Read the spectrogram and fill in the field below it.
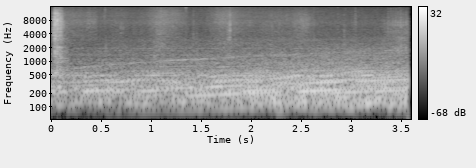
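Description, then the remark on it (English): A Nissan car's engine hums steadily and builds slightly as it pulls away onto the highway, a continuous low rumble with rising harmonic tones and no voices. “As soon as this Nissan goes, we are on the highway.”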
